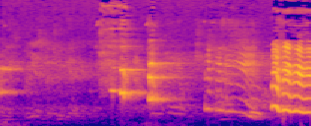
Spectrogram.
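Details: Siberian husky singing: soft, faint whining at first, then short rising and falling tonal cries ending in a louder, warbling howl.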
